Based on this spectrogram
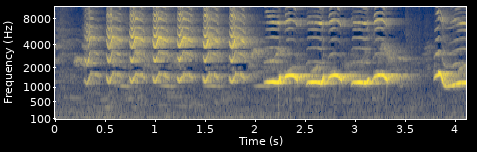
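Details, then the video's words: A laughingthrush sings in a wild-style, many-voiced song: six loud, clear whistled notes at about four per second, then rolling, warbled phrases. The song is rich and mid-pitched, with no other sounds. "Khướu Hót giọng GIÀ RỪNG - GIỌNG HAY - NHIỀU GIỌNG"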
